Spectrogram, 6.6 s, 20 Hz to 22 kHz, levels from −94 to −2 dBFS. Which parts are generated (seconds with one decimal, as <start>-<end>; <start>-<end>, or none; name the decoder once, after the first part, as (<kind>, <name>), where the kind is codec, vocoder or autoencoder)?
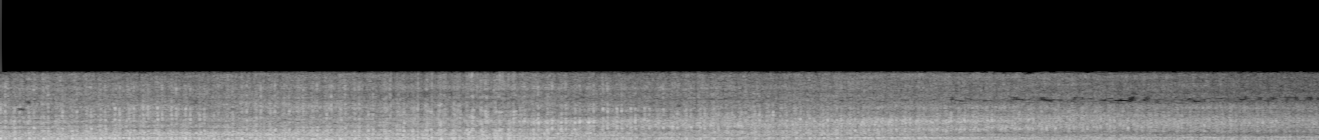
1.9-2.6 (vocoder, WaveNeXt)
